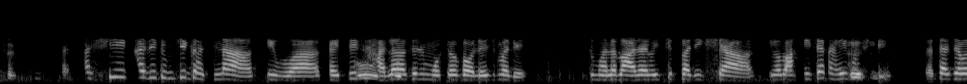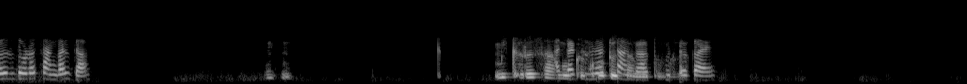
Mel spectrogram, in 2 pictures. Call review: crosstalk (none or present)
present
